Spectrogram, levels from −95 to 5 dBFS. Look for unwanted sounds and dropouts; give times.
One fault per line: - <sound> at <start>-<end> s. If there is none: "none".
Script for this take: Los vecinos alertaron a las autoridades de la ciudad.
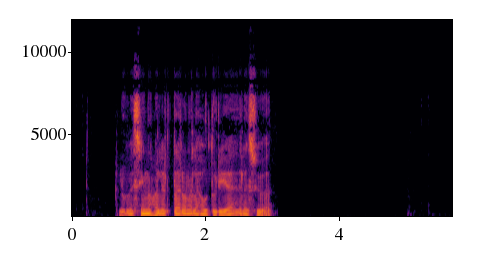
none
